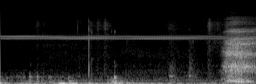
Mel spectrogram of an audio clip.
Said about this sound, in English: My wife just texted me. She said, I can hear the alarm on the radio. Well, yeah. It's right there.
